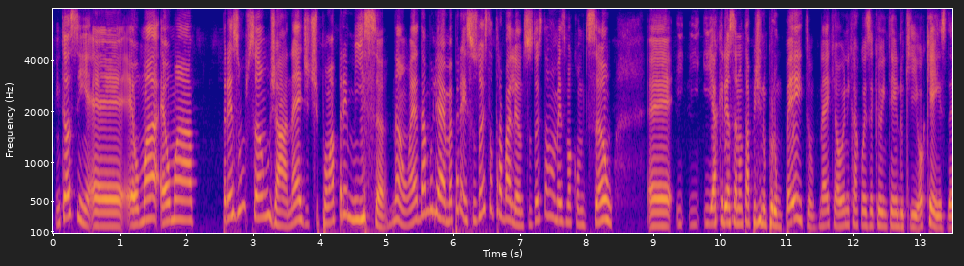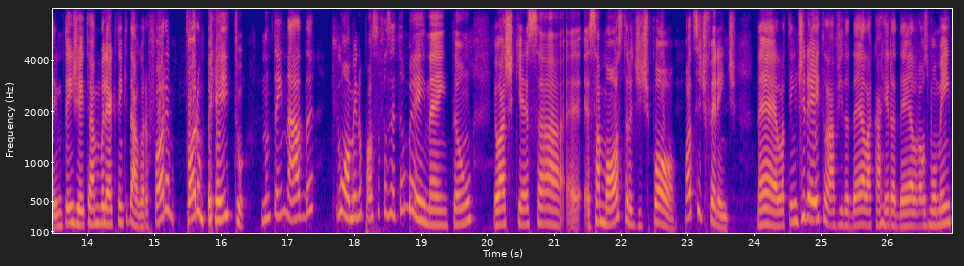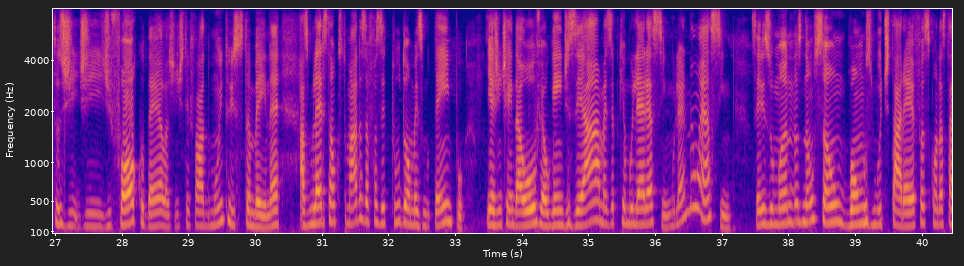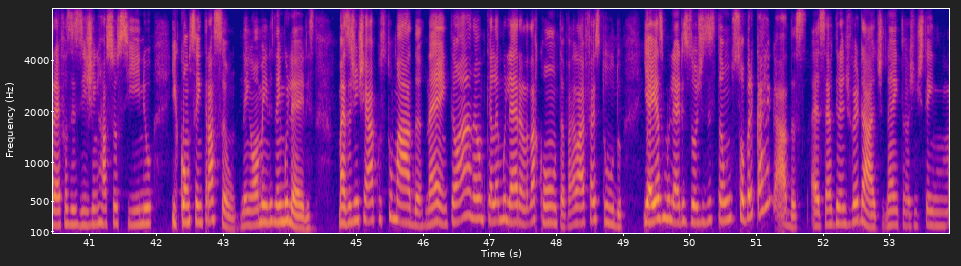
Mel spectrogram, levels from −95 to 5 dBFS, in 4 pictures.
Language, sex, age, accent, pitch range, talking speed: Portuguese, female, 20-39, Brazilian, 185-245 Hz, 225 wpm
